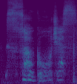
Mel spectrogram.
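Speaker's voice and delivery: slow breathy whisper of awe. Real, not acted. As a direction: hush it in wonder. Admiring cover, whispered.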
